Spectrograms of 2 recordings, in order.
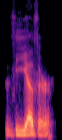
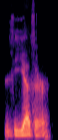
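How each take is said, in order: No difference in how they are said.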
